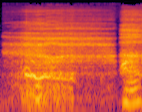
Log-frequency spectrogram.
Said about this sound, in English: There's this laboured breath.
